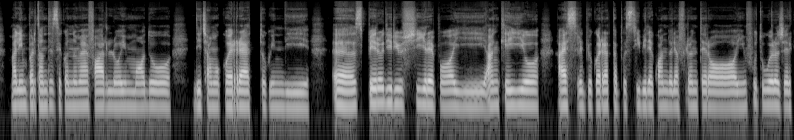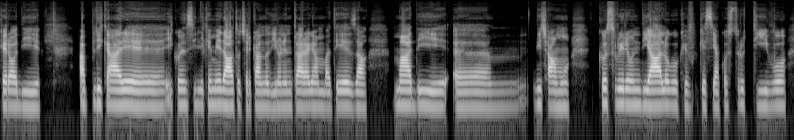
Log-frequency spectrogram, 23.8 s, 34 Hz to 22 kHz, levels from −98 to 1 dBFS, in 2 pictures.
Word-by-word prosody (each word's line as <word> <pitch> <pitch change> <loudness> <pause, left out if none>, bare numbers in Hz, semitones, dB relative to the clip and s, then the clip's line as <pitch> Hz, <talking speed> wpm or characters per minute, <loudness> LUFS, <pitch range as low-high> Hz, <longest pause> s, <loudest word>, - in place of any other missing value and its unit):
ma 165 - -1
l'importante 170 0 -2
secondo 165 0 -2
me 165 0 -1
è - - -3
farlo 160 0 0
in 160 0 -4
modo, 160 0 -3 0.3
diciamo, 165 -2 -2
corretto. 160 0 +1
Quindi, 155 -1 -7 0.3
ehm, 165 -1 +3
spero 185 +2 +2
di 185 0 -2
riuscire 180 -1 +1
poi, 160 -1 -4
anche 170 0 -2
io, 170 0 +1 0.3
a - - +4
essere 165 0 +3
il 165 - -6
più 170 - -8
corretta 165 0 -1
possibile 165 +1 -2
quando 165 0 -4
li 165 - -3
affronterò 160 -1 -2
in 155 +1 -6
futuro, 170 +1 -2
cercherò 160 +1 +2
di 155 -1 -5 0.6
applicare 170 -2 +3
i - - -7
consigli 170 0 -4
che 175 +1 -5
mi 175 - -3
hai - - +2
dato, 165 -1 +7
cercando 160 0 -1
di 155 0 -5
non 155 0 -3
entrare 160 0 +2
a - - +4
gamba 160 -1 -2
tesa, 160 -1 0 0.5
ma 170 0 +7
di, 165 -1 -4
ehm, 155 0 -6 0.2
diciamo 165 -3 +1 0.4
costruire 180 0 0
un 175 0 -1
dialogo 170 0 +6
che 160 0 -10
f 145 - -15
che 170 - -6
sia 160 0 +2
costruttivo, 165 0 -6
165 Hz, 145 wpm, -23 LUFS, 160-170 Hz, 0.6 s, dato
